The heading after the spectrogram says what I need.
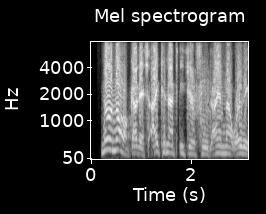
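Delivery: put-on goblin voice. Role-playing a character who speaks in Goblin first, goblin voice. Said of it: "I'm going to say in Goblin first".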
